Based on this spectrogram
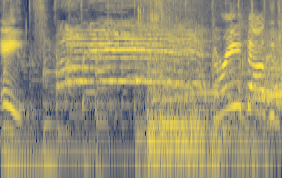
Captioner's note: cheering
